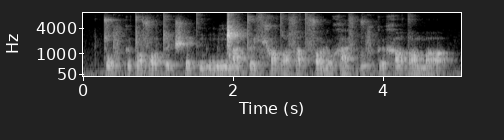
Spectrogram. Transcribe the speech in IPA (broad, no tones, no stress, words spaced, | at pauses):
t̪ov kʏt̪ozˤo t̪ʏt͡ʃʰetʲ ŋɨŋɨŋ͡ǁa t̪øsʲ xudˤo sˤetsˤø ɳoxas duvkʏ xɑdˤo mɑ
